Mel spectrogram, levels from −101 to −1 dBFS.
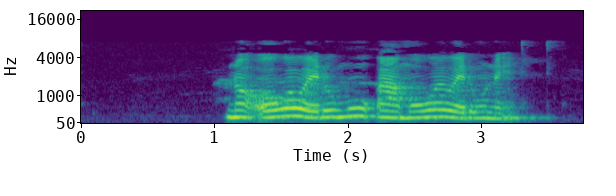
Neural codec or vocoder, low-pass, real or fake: none; 7.2 kHz; real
